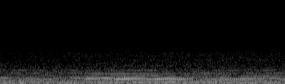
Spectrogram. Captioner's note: none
